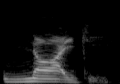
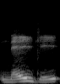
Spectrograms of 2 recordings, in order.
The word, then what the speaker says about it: Nike: It's Nike, not Nagi.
